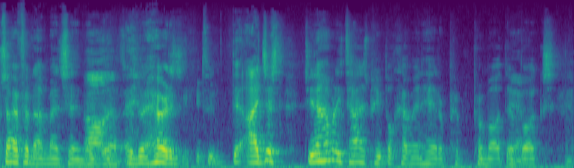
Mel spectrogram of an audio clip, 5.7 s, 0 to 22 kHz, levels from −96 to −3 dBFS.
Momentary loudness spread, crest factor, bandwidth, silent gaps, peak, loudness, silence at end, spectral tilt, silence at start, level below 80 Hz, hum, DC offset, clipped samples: 13 LU; 18 dB; 16.5 kHz; none; -8 dBFS; -26 LUFS; 0 s; -5.5 dB/octave; 0 s; -44 dBFS; none; under 0.1%; under 0.1%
